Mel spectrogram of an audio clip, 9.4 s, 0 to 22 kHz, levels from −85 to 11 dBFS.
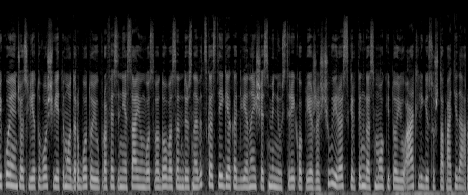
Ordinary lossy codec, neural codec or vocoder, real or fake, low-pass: MP3, 96 kbps; none; real; 19.8 kHz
